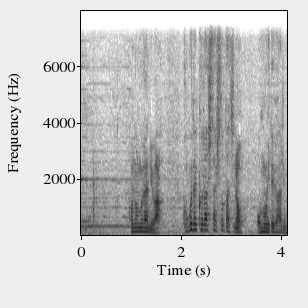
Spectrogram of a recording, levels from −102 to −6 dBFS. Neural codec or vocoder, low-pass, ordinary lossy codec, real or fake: codec, 16 kHz in and 24 kHz out, 2.2 kbps, FireRedTTS-2 codec; 7.2 kHz; none; fake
